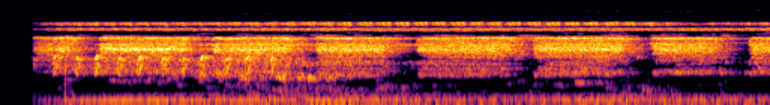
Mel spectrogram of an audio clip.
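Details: Swiftlets flying and playing above a swiftlet house in the afternoon. Rapid series of short, clicking chirps, then drawn-out buzzy twitters repeating about once a second, with a steady high electronic-sounding whine and a low hum behind.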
